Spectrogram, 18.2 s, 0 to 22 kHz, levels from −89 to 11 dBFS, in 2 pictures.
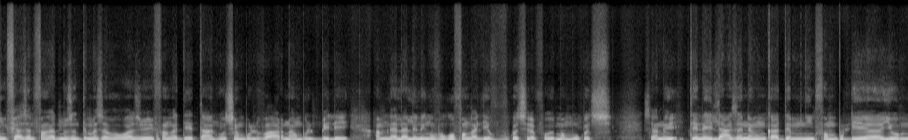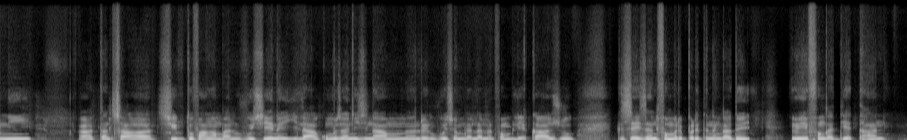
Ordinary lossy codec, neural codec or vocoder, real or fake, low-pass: none; autoencoder, 48 kHz, 128 numbers a frame, DAC-VAE, trained on Japanese speech; fake; none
